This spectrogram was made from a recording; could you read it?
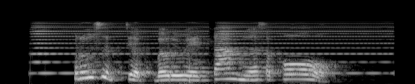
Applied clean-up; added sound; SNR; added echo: none; Accordion; 13 dB; reverberation time 0.5 s.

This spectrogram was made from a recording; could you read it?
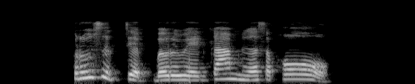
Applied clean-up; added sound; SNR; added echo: none; none; none; none.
